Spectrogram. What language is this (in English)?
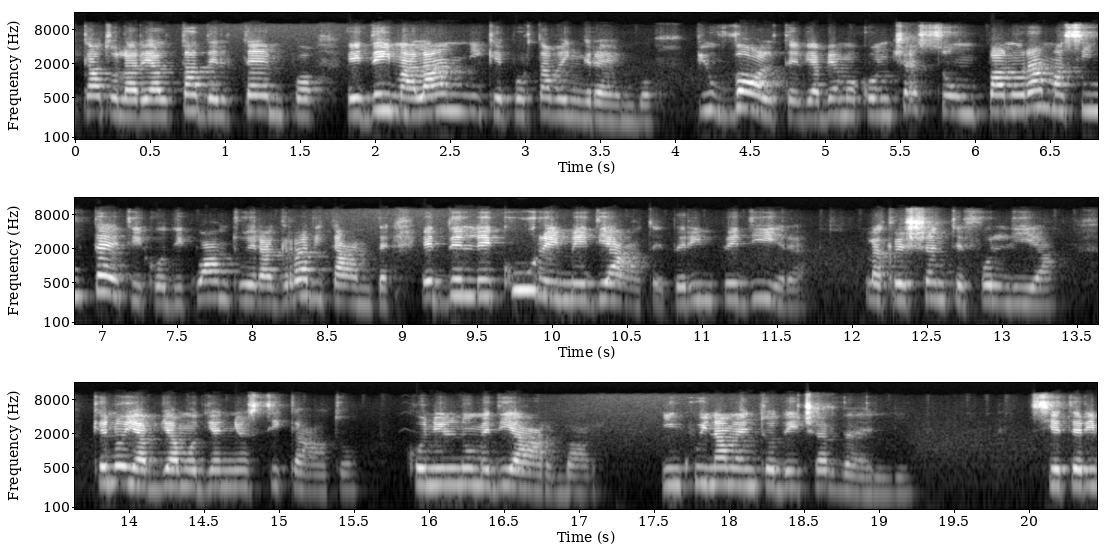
Italian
